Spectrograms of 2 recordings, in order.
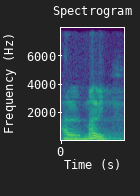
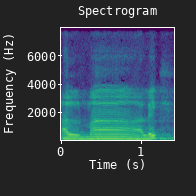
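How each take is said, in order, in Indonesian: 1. Vokal setelah M pendek. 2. Vokal setelah M panjang. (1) "jadi pendek" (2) "kalau panjang"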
